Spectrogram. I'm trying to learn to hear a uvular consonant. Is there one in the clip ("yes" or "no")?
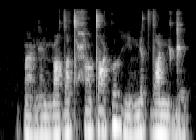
no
